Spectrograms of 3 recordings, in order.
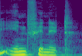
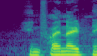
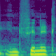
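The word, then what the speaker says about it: infinite: is इनफाइनाइट sorry इन्फिनिट अभी अभी मैंने नया नया प्रोनाउंसिएशन सीखा है इनफाइनाइट नहीं इन्फिनिट कहते हैं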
